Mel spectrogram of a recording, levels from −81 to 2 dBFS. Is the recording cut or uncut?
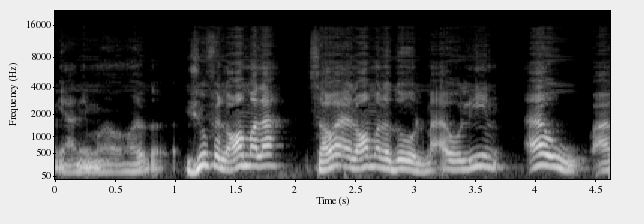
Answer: cut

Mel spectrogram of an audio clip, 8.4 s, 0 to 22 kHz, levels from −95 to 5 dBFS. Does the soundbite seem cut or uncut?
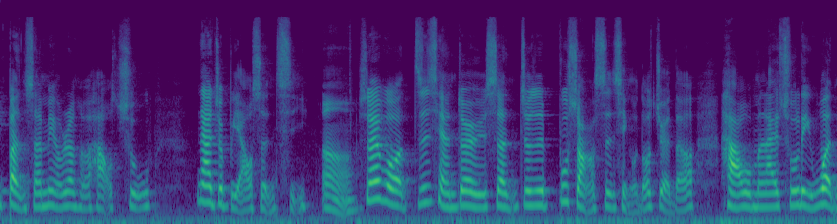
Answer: uncut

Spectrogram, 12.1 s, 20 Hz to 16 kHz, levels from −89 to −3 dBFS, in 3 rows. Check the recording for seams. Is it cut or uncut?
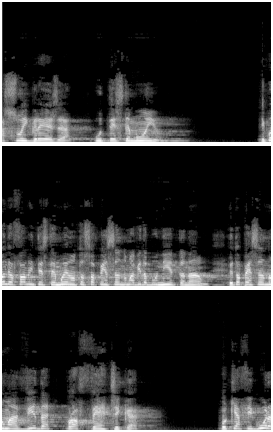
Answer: uncut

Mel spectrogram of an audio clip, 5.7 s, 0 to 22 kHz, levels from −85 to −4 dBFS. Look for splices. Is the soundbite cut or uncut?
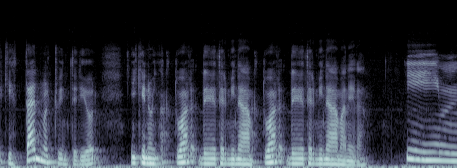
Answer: cut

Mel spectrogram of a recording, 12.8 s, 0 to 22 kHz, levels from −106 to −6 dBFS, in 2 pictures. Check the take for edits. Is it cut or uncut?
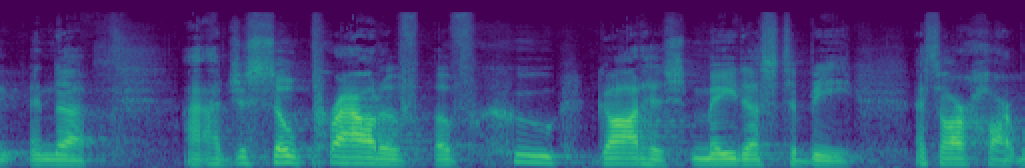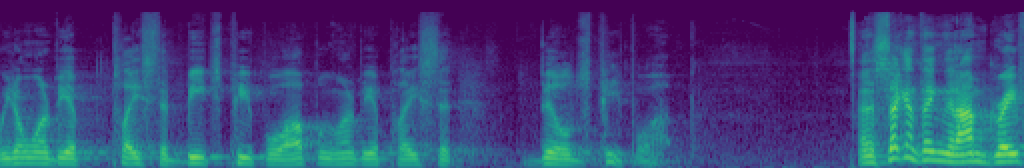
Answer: uncut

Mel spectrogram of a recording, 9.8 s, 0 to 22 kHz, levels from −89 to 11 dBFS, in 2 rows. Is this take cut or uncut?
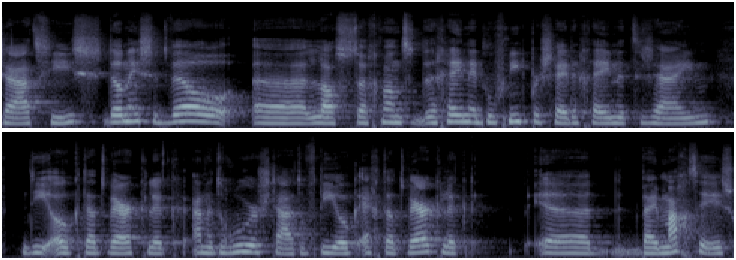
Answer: cut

